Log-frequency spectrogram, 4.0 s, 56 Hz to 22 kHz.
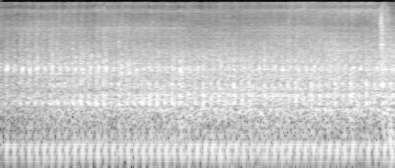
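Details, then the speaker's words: Vespa GT200 scooter warmed up over a minute after carburetor cleaning and tune-up: revs up and returns quickly to a steady, even idle of about three beats a second; healthy idle. "RVE sounds good comes right back to idle"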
